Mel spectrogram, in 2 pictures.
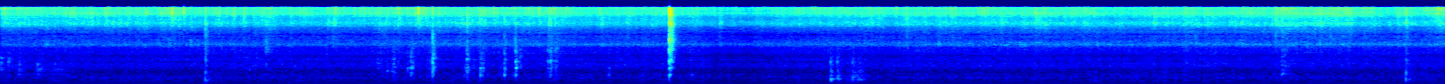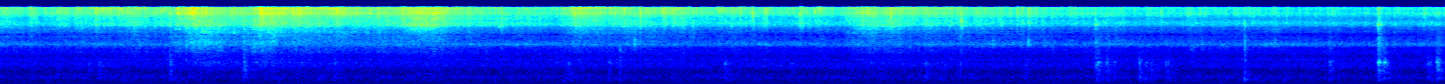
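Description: Onions and mushrooms sizzling in a frying pan on a propane camp stove, with a few sharp clicks of a utensil against the pan in the first few seconds and again near the end. The sizzling swells for a few seconds about halfway through.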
